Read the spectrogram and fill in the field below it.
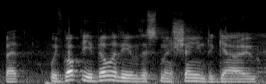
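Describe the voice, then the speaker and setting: This fast talker has a mellow, medium-pitched voice with lively intonation as he explains a welding machine step by step in a workshop. He's plain-spoken, using fillers and restarting his sentences.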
